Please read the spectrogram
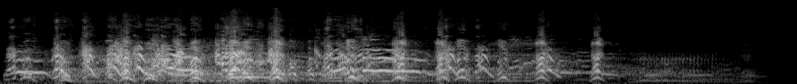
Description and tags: Dog sounds made by human3
These are dog sounds made by a small group of people and is very cartoonish.
bar, cartoon, dog, growl, human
